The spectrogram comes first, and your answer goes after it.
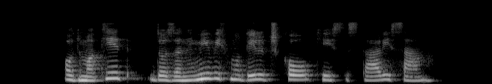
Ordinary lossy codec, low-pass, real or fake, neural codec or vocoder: none; 7.2 kHz; fake; codec, 24 kHz, 0.5 kbps, DualCodec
